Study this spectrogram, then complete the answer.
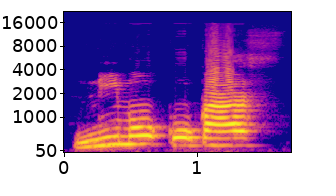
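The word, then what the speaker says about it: Pneumococcus: bacillus, उसके बाद है नीमोकोकस, यहाँ पर पी साइलेंट है, नीमोकोकस।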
